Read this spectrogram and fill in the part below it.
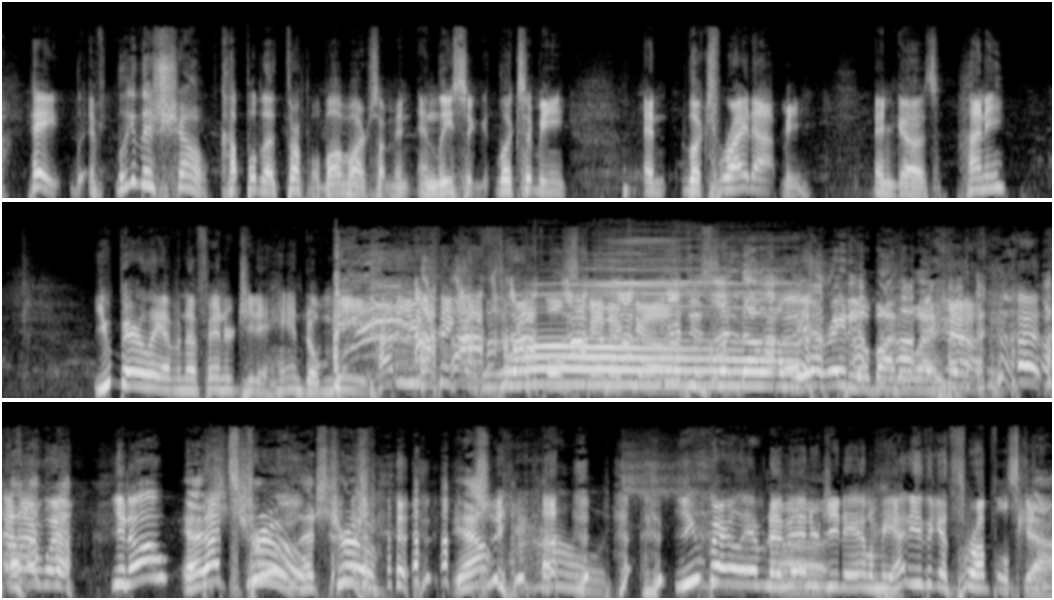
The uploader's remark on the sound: live from the Nixo Lounge at the E-Central Hotel!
